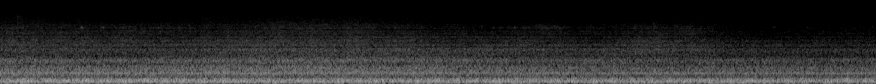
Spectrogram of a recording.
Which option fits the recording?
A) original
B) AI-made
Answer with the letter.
B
